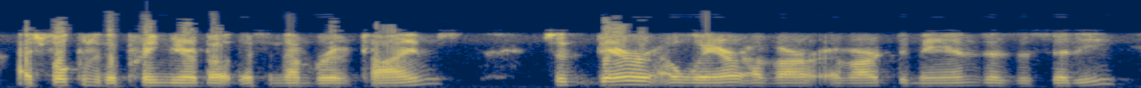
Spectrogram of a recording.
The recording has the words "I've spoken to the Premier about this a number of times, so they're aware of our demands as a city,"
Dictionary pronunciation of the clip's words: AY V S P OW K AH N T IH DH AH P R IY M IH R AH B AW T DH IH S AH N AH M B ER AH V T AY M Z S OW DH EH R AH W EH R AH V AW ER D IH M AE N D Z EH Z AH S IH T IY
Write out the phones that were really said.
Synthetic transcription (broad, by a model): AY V S P OW K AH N T IH DH AH P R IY M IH R AH B AW T DH IH S AH N AH M B ER AH V T AY M Z S OW DH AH R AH W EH R AH V AW ER D IH M AE N D Z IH Z AH S IH T IY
